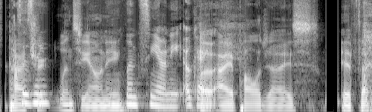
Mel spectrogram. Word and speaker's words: Lencioni: Lencioni, okay.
